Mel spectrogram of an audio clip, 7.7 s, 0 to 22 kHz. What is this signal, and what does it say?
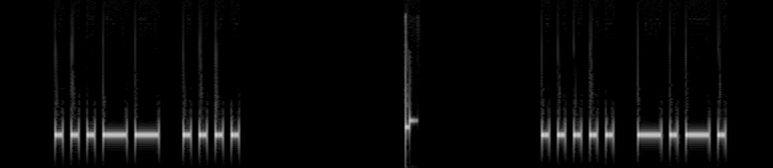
Morse code, heard as a keyed tone, about 15 wpm, 700 Hz. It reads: 3 H 5 C
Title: Single-Letter Single-Number 15wpm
